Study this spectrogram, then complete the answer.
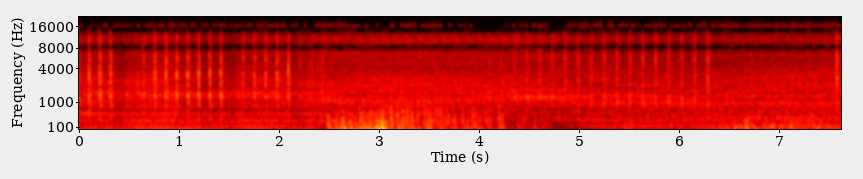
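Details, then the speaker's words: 2011 BMW 328i xDrive (N51 as stated) cold idle: sharp, inconsistent knock coming and going over steady engine note, seeming toward the back of the engine; owner suspects bottom-end bearing, later concludes spun bearings. "hey it started up so that the sound it almost sounds like like a piston hitting the head like it was a bottom end bearing i can tell by it's inconsistent it's like all over the place sometimes it goes away sometimes it comes back"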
